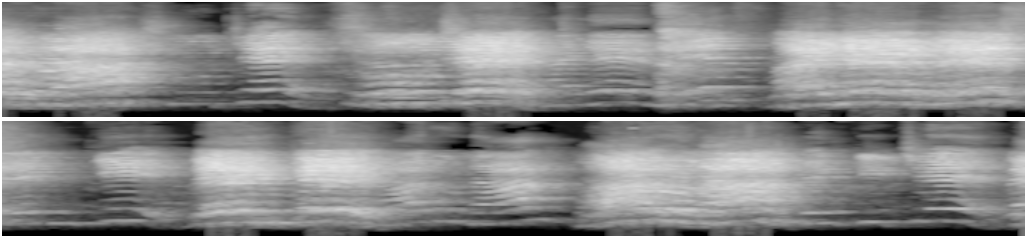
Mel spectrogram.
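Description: Class of young children chanting short Gujarati phrases in unison, each repeated after a girl reads it aloud from the blackboard, the call and the chorus alternating about every two seconds.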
